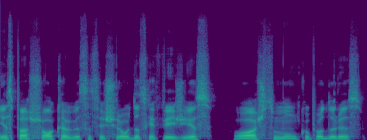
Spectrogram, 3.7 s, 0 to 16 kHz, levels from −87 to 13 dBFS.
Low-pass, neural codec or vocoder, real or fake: 14.4 kHz; none; real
